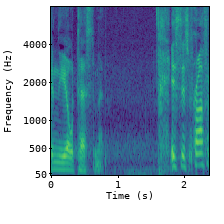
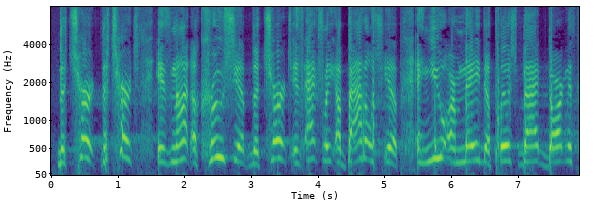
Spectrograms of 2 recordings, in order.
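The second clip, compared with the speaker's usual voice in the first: high, loud, shouted exhortation; rally the congregation to fight; full-force preaching; 8 semitones higher, 3 dB louder than usual. Real, not acted. Preacher rallying the church to keep striking the ground.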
